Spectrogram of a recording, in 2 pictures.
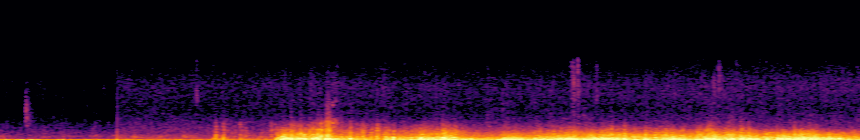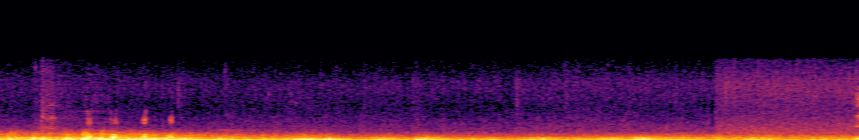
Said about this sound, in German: weil es scheint sich hier gerade ein Gewitter zu nähern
